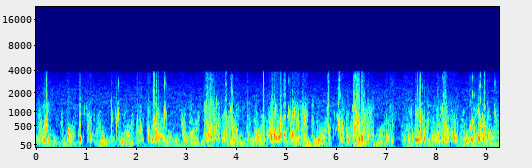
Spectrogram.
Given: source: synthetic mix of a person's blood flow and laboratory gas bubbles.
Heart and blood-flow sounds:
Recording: Doppler ultrasound of blood flow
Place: precordium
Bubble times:
0.00-0.28 s: bubbles
0.59-0.69 s: bubbles
0.82-1.12 s: bubbles
1.47-1.69 s: bubbles
1.98-2.16 s: bubbles
2.19-2.63 s: bubbles
2.88-3.00 s: bubbles
3.32-4.06 s: bubbles
4.18-4.28 s: bubbles
4.49-5.46 s: bubbles
5.80-6.77 s: bubbles
6.98-7.16 s: bubbles
7.32-8.46 s: bubbles
8.64-9.09 s: bubbles
9.14-9.27 s: bubbles
From the record:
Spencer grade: 4 (maximum detectable bubble signal sounding continuously throughout systole and diastole of every cardiac period, and overriding the amplitude of the normal cardiac signals)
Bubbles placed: only in the low amplitude regions of the cardiac cycle

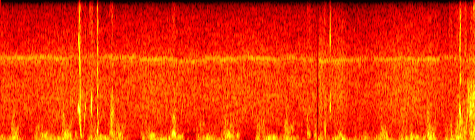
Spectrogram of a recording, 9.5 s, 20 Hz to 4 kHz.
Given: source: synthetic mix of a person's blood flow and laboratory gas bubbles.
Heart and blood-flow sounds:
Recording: Doppler ultrasound of blood flow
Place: precordium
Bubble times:
1.51-1.74 s: bubbles
1.78-1.86 s: bubbles
1.92-2.01 s: bubbles
2.17-2.31 s: bubbles
6.12-6.21 s: bubbles
6.46-6.52 s: bubbles
6.58-6.62 s: bubbles
8.96-9.51 s: bubbles
From the record:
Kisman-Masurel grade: 223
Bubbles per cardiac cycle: several, 3 to 8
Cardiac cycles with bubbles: 10 to 50%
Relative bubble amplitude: loud (0.450 to 0.775)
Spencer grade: 2 (many but less than half of the cardiac periods contain bubble signals, singularly or in groups)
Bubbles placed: only in the low amplitude regions of the cardiac cycle

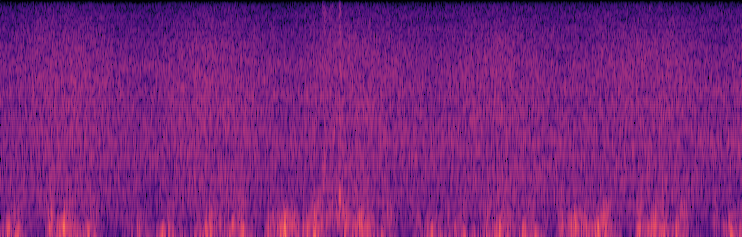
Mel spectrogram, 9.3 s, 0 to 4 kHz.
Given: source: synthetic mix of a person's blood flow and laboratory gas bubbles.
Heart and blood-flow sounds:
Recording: Doppler ultrasound of blood flow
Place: precordium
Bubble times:
3.97-4.49 s: bubbles
From the record:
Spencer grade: 1 (occasional bubble signal discernible with the cardiac motion signal, with majority of cardiac periods free of bubbles)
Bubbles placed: anywhere in the cardiac cycle

